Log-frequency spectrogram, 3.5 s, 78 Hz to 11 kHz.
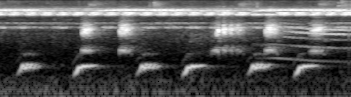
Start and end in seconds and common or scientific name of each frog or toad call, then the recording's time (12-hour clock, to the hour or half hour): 0.0	3.5	pepper frog
0.8	3.4	Chaco tree frog
~7pm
